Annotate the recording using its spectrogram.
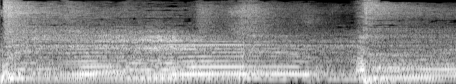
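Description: Guitar chords strummed and left ringing, with a fresh strum at the start and again near the end.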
